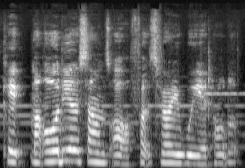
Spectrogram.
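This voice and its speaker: A woman's voice: medium pitch, fairly quick. A woman streaming a visual novel, reading aloud and chatting with playful asides. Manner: acts out dialogue while reading, with playful asides. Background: music.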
